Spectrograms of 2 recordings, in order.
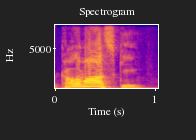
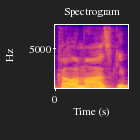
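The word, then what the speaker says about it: Kolomoisky: to keep up with there kalamoski not like colomoski but they're also talking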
